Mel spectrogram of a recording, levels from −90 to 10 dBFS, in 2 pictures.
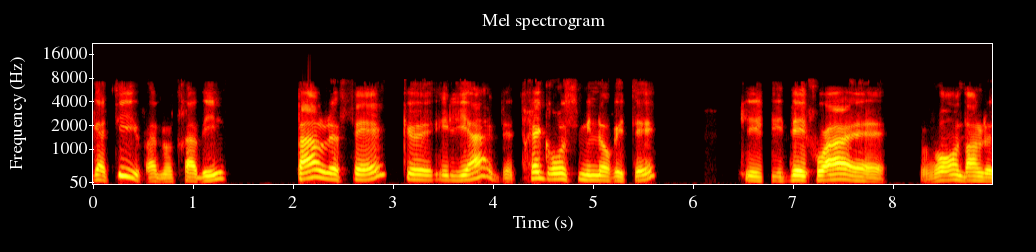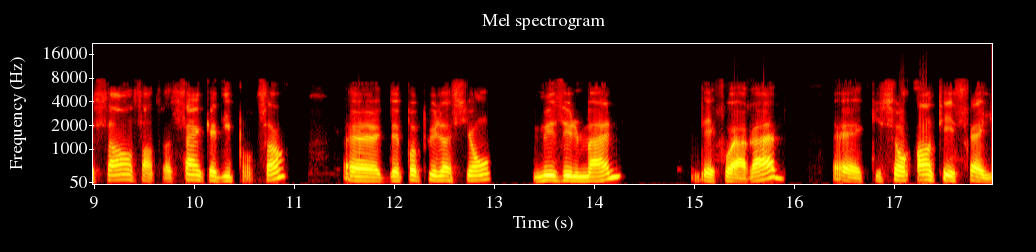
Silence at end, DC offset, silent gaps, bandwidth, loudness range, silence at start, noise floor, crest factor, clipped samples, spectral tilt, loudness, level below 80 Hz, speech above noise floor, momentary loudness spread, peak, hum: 0 s; under 0.1%; none; 7.8 kHz; 3 LU; 0 s; -79 dBFS; 16 dB; under 0.1%; -7 dB/octave; -16 LUFS; -56 dBFS; 64 dB; 10 LU; 0 dBFS; none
